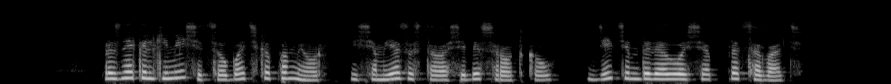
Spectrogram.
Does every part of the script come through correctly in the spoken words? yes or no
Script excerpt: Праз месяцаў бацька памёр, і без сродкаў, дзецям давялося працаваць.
no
